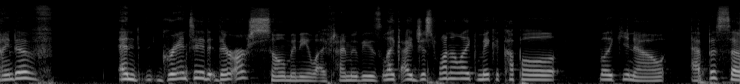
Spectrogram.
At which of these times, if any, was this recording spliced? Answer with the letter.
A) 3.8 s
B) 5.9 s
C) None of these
A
